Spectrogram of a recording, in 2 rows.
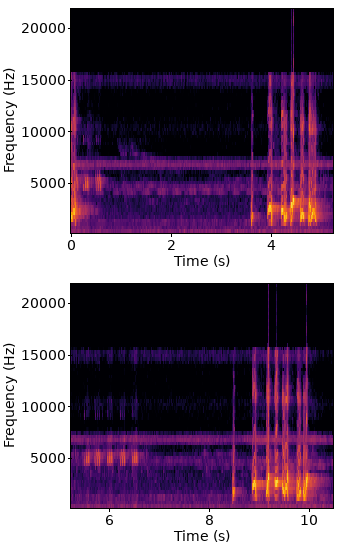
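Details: Streak-eared bulbul kept in a cage, newly added to a Thai collection, 29 June 2021: two separate bursts of quick, bubbly, gurgling notes about five seconds apart, with soft high short pips in the gap between them.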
